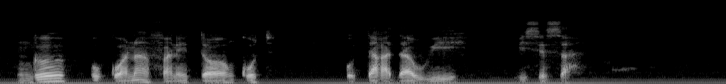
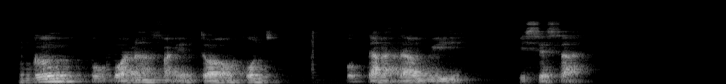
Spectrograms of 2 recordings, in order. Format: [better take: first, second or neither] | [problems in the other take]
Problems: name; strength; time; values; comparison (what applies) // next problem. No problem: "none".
first | noise reduction (neural mask model DeepFilterNet 3)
